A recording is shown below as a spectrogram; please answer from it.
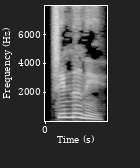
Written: ಚಿನ್ನಿ

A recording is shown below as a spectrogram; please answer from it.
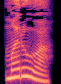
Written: ಮೌರ್ವ

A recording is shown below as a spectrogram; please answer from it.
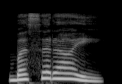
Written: ಬಸರಾಯಿ

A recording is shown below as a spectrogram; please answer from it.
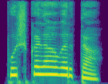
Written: ಪುಷ್ಕಳಾವರ್ತ

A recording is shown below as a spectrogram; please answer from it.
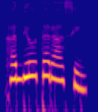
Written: ಖದ್ಯೋತರಾಸಿ

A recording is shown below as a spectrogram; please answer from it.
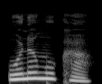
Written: ಒಣಮುಖ

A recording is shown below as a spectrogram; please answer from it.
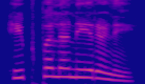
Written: ಹಿಪ್ಪಲನೇರಳೆ

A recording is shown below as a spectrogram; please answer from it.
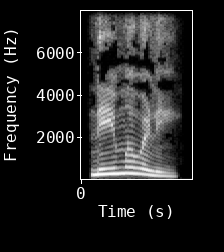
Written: ನೇಮವೇಳು

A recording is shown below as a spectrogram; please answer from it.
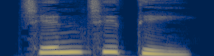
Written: ಚಂಚಿತಿ

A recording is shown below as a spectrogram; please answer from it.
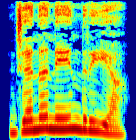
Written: ಜನನೇಂದ್ರಿಯ

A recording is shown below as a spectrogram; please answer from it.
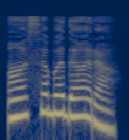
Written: ಆಸಬದಾರ

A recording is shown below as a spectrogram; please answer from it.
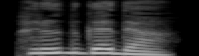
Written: ಹೃದ್ಗತ

